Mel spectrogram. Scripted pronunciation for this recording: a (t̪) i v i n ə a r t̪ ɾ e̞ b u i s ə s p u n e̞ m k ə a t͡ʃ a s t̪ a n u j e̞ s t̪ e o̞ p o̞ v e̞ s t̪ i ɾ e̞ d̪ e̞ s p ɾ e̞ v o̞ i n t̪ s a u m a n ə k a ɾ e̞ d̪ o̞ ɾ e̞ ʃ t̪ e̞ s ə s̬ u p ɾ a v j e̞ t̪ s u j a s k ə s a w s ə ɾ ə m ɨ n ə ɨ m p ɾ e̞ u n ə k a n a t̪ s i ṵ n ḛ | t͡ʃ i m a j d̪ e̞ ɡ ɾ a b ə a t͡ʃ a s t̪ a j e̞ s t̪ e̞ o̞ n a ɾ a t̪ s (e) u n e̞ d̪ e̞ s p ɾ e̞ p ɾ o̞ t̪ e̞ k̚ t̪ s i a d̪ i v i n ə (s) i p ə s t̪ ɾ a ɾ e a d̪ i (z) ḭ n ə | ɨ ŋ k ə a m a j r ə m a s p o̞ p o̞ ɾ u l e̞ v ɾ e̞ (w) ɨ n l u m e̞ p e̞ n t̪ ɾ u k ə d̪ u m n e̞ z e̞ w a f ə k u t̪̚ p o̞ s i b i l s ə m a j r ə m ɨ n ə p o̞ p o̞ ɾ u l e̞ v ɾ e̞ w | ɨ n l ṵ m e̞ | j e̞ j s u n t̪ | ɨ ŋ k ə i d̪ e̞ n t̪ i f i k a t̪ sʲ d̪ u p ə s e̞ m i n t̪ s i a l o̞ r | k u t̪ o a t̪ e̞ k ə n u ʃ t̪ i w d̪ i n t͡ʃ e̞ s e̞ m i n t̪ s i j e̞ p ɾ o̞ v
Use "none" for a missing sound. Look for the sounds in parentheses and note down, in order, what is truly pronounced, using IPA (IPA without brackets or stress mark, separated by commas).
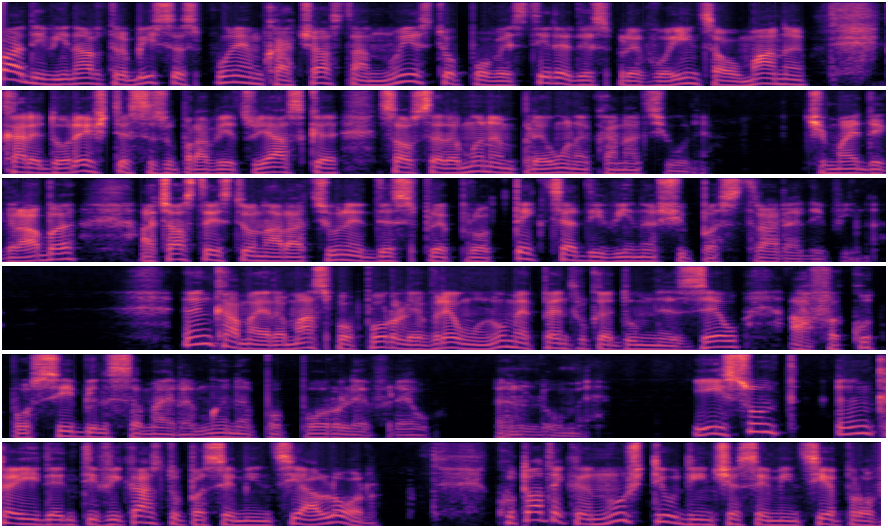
d̪, i, ʃ, v, w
